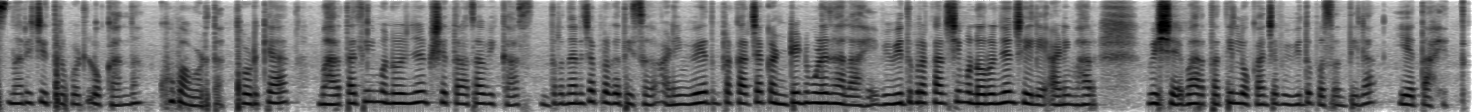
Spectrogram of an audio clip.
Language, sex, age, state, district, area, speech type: Marathi, female, 45-60, Maharashtra, Satara, urban, spontaneous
